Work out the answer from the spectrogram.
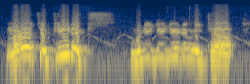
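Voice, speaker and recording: Guy doing a grumpy ninety year old grandpa voice in a video game, kinda high and nagging at the young folks. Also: expressive, brisk, low-quality recording. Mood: outraged. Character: cranky stereotypical old man, about ninety. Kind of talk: in-game role-play.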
